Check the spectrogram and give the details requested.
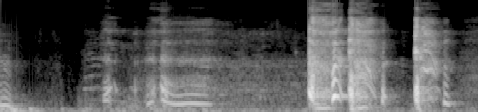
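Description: A few soft vocal sounds, then a burst of sharp, explosive sneezes and coughs in quick succession.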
